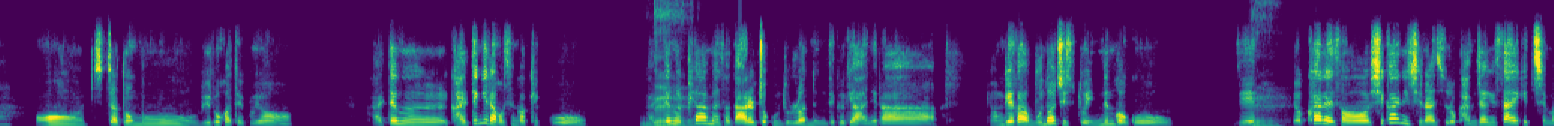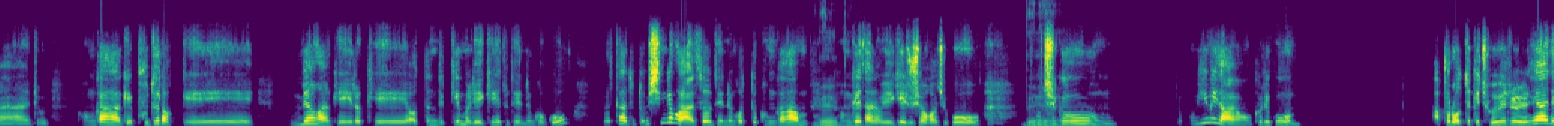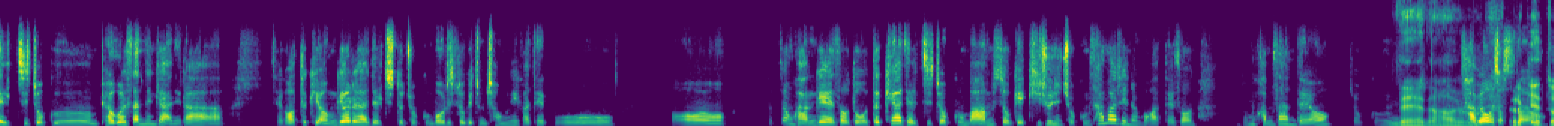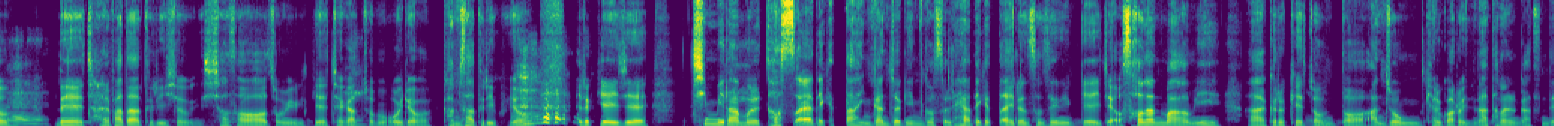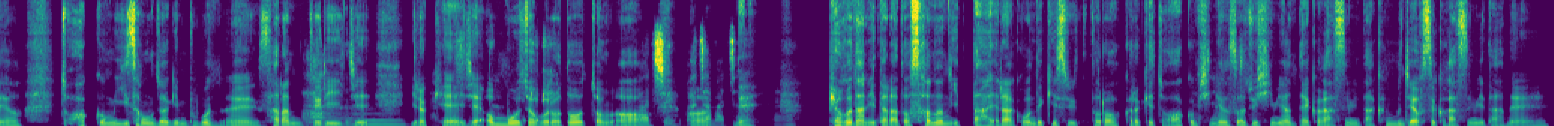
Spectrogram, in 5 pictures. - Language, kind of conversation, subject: Korean, advice, 관계에서 친밀함과 독립성 사이에서 건강한 경계를 어떻게 설정하고 서로 존중할 수 있을까요?
- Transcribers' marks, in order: other background noise; laugh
